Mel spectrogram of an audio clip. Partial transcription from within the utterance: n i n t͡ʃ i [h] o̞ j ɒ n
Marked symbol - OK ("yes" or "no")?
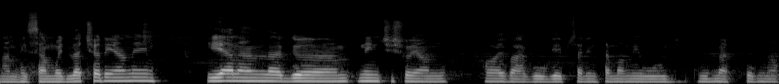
no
